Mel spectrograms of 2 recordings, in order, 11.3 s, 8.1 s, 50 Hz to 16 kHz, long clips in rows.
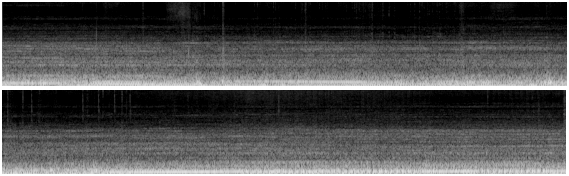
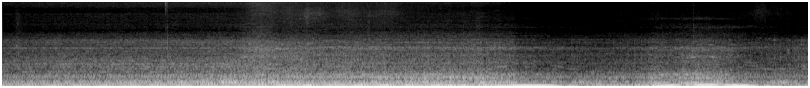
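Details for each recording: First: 1992 Toyota MR2 project car, now being driven: deep rumble with shifting revs and an uneven stumble under load, skipping badly after first running smoothly. Owner suspects plugs or wires. Engine misfire. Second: 1992 Toyota MR2, sat for many years, on its first fire-up, run briefly with no coolant: deep, even rumble swells with throttle blips and falls back cleanly, no knock or miss. Sounds really good; normal revving.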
